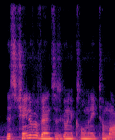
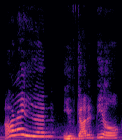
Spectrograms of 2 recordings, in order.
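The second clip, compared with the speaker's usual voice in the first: high character voice; 8 semitones higher than usual. Acted. Voicing a manga character.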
